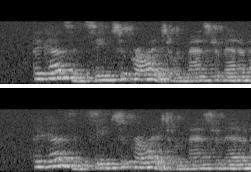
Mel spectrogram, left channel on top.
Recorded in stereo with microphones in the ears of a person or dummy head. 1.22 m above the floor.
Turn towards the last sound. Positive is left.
turn(degrees=35)  # may be behind; listen again after turning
